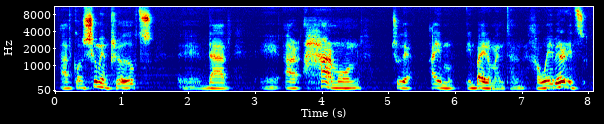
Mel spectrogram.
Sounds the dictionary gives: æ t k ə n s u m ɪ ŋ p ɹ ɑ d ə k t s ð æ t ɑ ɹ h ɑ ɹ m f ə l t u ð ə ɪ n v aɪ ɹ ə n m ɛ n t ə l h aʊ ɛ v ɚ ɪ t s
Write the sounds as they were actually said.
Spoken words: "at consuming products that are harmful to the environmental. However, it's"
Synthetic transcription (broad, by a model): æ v k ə n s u m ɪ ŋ p ɹ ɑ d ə k t s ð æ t ɑ ɹ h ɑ ɹ m ə n t u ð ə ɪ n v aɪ ɹ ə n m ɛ n t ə l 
